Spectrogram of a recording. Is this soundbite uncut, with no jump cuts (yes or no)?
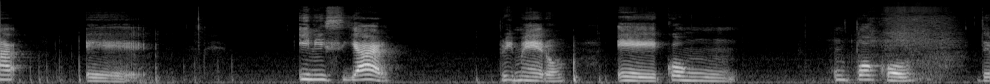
yes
